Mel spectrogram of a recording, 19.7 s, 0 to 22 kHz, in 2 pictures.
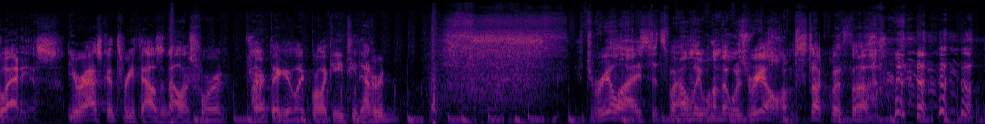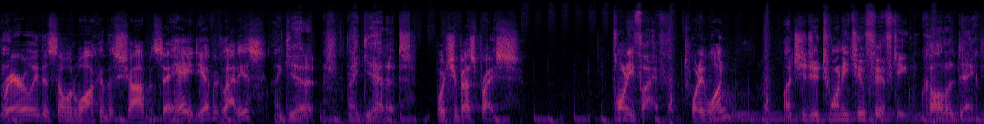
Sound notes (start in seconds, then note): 8.6 laughs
